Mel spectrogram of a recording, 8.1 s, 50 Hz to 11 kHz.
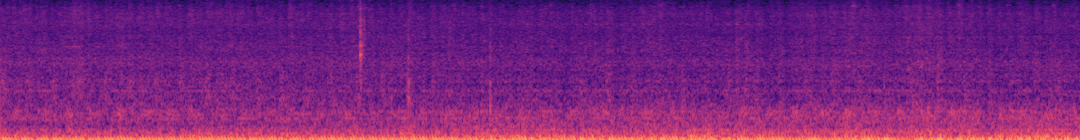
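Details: Freshly built SBC 350 (aluminum 64cc heads, .500/.510 lift, 10:1 pistons, Edelbrock intake, 600cfm carb, likely out of tune), in gear: heavy lumpy idle with a dull buried knock; persists with plug wires pulled, owner suspects piston slap or flexplate.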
